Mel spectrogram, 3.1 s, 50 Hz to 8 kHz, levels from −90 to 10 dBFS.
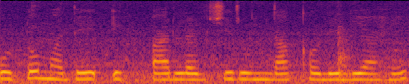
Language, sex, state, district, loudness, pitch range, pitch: Marathi, female, Maharashtra, Dhule, -13 LUFS, 215-230 Hz, 220 Hz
